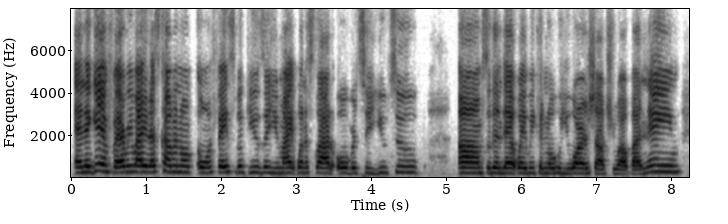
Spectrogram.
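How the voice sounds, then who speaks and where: A woman's voice: high-pitched, steady tone, fast, no echo. A woman hosting a casual talk show, slangy and loose, laughing often. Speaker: podcast host. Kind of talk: casual chat.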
